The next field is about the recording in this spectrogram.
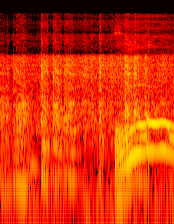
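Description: The engine of a news van with a faulty muffler rumbles roughly, then revs louder with a rising, strained whine partway through.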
